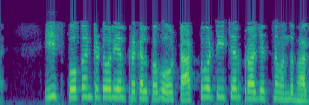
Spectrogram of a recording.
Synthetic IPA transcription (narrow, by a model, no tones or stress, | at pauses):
iːspoːkɐnʈuʈoːɾijɐlpɾɐkɐlpɐʋuʈaːk̚ʈʋɐʈiːt͡ʃɐɾpɾaːd͡ʒek̚ʈnɐʋond̪ubʱaːɡ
